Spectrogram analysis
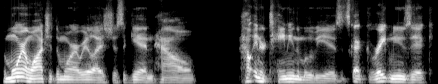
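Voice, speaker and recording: A man's voice: deep voice, animated, a little fast, fairly bright tone. A young adult man co-hosting a podcast, debating movies enthusiastically and rambling with fillers and restarts. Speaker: podcast co-host. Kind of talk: casual film debate.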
